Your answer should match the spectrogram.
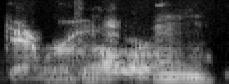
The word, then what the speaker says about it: Gamera: Gamera.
